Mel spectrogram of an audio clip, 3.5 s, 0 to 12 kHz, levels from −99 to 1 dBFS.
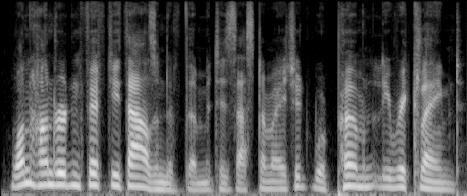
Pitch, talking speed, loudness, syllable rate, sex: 150 Hz, 225 wpm, -20 LUFS, 7.8 syllables/s, male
